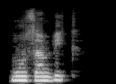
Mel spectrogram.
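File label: "mozambique", German; gcompris; geography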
